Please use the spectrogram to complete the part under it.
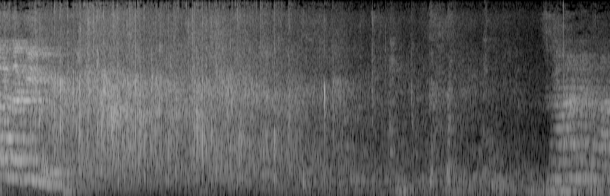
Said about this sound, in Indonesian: Ya, berarti tepuk tangan lagi.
